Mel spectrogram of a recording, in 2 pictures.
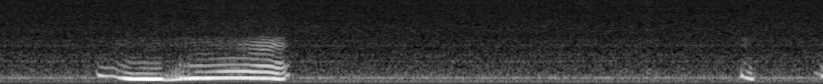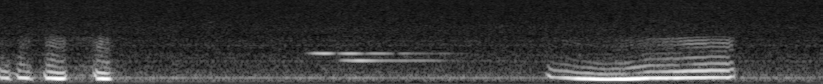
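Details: Sleeping cat snoring loudly: whistling, whining nasal tones on each breath that dip and then rise, repeated about every three seconds, over a steady low electrical hum.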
